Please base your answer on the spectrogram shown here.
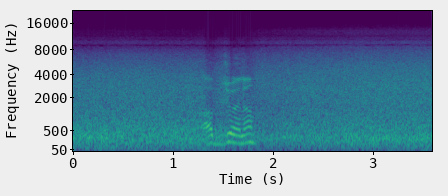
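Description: Fast, high-speed mountain water rushes loudly and continuously along a dangerous road in Kishtwar, a dense, steady roar close by, with a brief spoken voice over it.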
